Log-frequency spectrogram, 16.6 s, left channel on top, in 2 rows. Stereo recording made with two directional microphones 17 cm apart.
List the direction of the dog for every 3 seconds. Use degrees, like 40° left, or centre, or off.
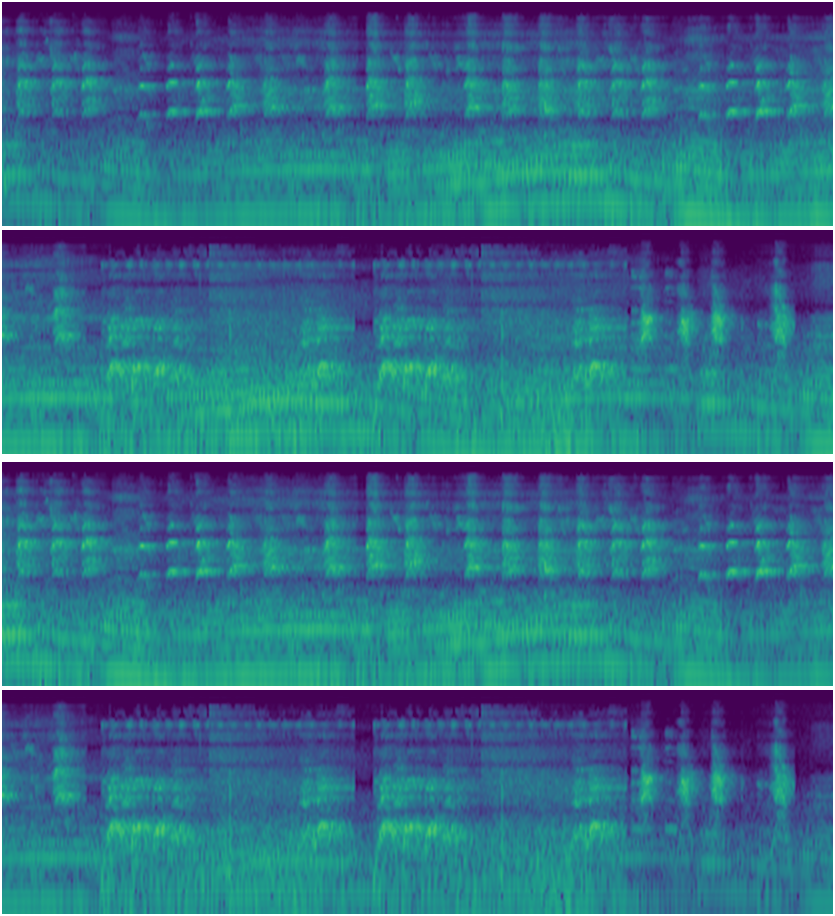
30° right, 20° right, 10° right, centre, centre, 10° left.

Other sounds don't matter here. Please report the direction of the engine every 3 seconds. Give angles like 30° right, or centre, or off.
40° right, 10° right, 20° left, 40° left, 50° left, 60° left.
